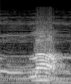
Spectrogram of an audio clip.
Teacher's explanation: Makhorijul huruf lam terletak pada punggung ujung lidah bertemu dengan gusi muka yang atas. · Yang kedua adalah bainiyah, yaitu suara tidak tercegah dengan sempurna dan tidak terlepas dengan sempurna.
